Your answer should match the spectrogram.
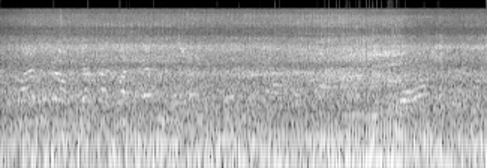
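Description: Busy street noise: a steady low rumble of traffic with people's voices talking in the background.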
